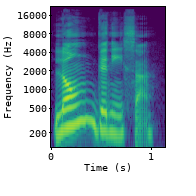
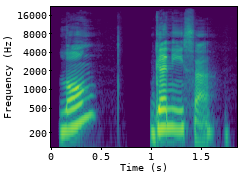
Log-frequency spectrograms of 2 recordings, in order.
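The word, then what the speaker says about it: longganisa: Long ganisa. Long ganisa.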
